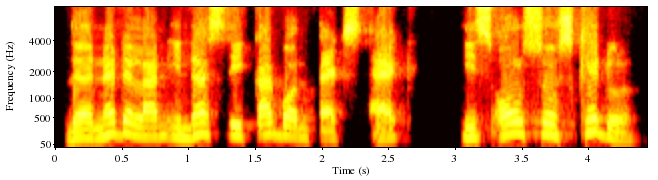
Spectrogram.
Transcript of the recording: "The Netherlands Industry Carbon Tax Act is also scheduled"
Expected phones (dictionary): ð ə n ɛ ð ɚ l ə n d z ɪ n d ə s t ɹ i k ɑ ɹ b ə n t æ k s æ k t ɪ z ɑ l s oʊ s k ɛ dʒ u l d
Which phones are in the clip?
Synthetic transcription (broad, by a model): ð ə n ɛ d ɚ l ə n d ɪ n d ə s t ɹ i k ɑ ɹ b ə n t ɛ k s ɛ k ɪ s ɑ l s oʊ s k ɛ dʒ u l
